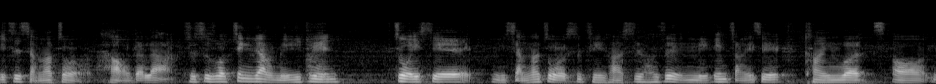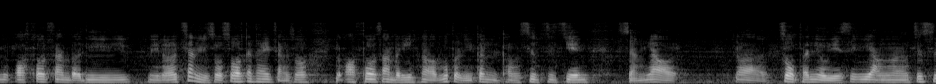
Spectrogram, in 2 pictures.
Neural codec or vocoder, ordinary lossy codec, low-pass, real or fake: codec, 24 kHz, 1 kbps, SNAC; none; 7.2 kHz; fake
